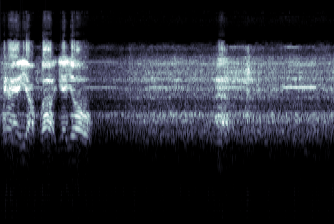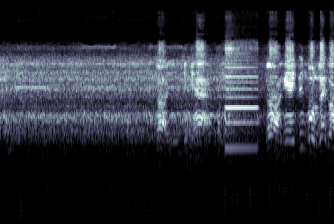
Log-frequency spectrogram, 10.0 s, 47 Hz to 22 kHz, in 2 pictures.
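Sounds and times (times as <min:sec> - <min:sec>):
truck cab noise hissing: 0:01.7 - 0:09.4.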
